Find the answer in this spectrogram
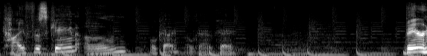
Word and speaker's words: Caiaphas Cain: Caiaphas Cain is pronounced Caiaphas Cain.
